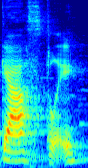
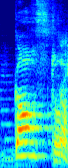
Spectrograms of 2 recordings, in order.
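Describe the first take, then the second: First: It is said with an American pronunciation. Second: It is said with a British pronunciation. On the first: "I'll say ghastly. Sounds so bad" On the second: "but you say ghastly"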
